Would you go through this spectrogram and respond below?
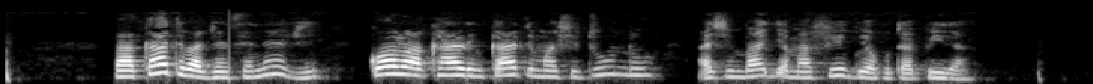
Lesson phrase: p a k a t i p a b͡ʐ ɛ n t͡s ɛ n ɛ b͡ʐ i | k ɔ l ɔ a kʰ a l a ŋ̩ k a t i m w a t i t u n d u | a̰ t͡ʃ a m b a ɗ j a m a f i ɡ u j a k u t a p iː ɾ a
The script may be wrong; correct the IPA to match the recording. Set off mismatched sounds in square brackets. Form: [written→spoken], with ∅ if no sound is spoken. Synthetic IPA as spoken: p a k a t i p a b͡ʐ ɛ n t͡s ɛ n ɛ b͡ʐ i | k ɔ l ɔ a kʰ a l [a→i] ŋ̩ k a t i m w a [t→t͡ʃ] i t u n d u | a̰ t͡ʃ [a→i] m b a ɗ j a m a f i ɡ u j a k u t a p iː ɾ a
